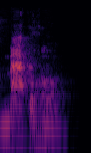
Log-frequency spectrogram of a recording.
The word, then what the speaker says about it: McElhone: The last name is actually pronounced McElhone.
